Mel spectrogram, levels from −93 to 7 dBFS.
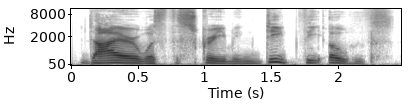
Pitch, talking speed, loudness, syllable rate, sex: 130 Hz, 145 wpm, -19 LUFS, 3.5 syllables/s, male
